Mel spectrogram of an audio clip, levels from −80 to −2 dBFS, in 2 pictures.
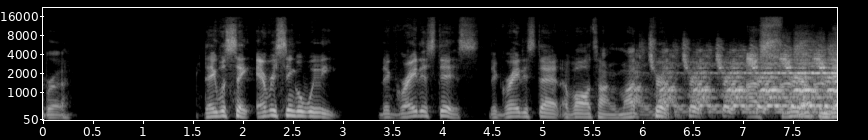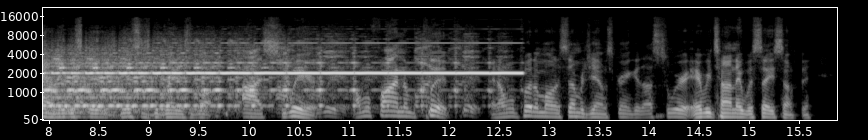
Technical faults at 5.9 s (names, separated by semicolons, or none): feedback howl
